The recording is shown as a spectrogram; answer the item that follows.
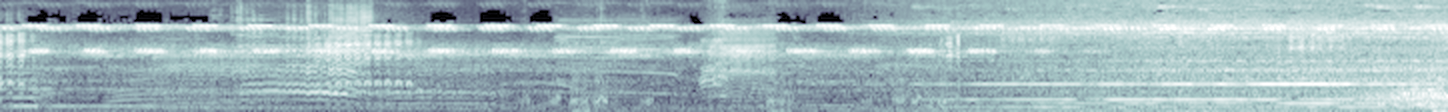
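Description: Crickets chirping in a steady, evenly pulsed rhythm, with swirling sweeps underneath. About two-thirds of the way in, sustained music notes come in and swell as the chirping fades.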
